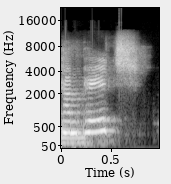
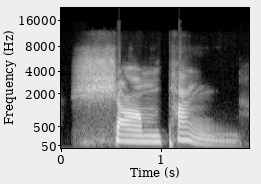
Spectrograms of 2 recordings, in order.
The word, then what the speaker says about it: champagne: Tempage? What? Tempage? Yeah, that's what it is. A what? Well, it's a French word. Breakfast. So it's pronounced a little bit different. In French, it's champagne.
